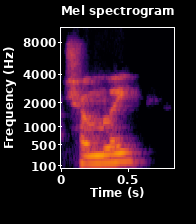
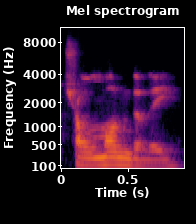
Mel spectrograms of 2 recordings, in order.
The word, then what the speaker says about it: Cholmondeley: The main policeman, he's called Jack Chumley, but it looks like it should be pronounced Jack Cholmondeley, but it's just one of those weird, it's just one of those weird British things.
